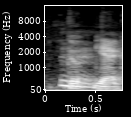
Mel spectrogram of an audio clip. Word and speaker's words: Gauguin: Like I was saying with Gauguin, am I saying that right? – Gauguin.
